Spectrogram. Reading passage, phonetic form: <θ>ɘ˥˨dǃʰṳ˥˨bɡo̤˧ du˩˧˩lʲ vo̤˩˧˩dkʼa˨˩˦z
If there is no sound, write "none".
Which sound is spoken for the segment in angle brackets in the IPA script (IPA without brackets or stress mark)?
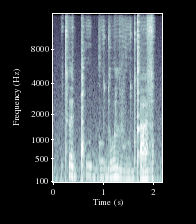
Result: tʰ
